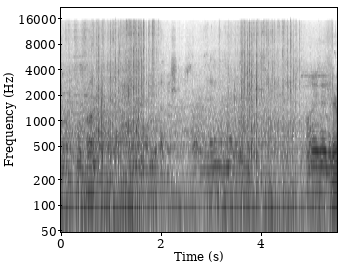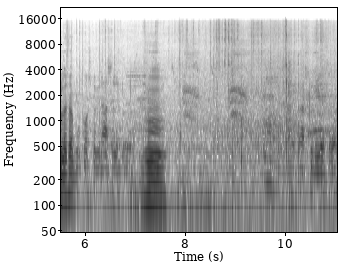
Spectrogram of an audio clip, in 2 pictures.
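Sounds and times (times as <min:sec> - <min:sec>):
pigeons cooing: 0:05.8 - 0:11.0.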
